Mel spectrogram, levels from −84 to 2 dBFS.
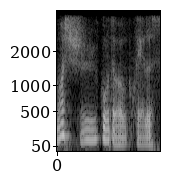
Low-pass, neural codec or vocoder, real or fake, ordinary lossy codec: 3.6 kHz; codec, 16 kHz in and 24 kHz out, 0.4 kbps, LongCat-Audio-Codec, fine tuned four codebook decoder; fake; AAC, 24 kbps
